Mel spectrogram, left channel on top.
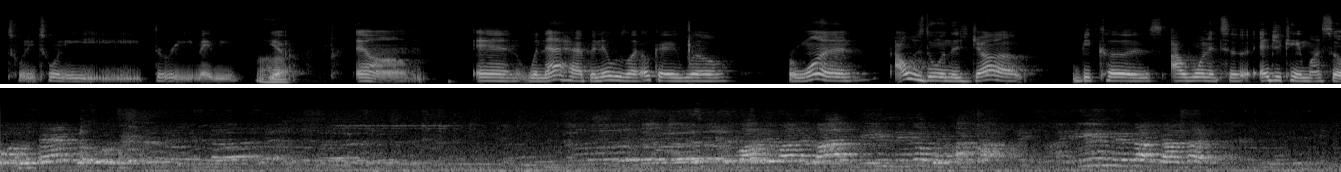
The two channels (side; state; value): both; different; correlation -0.01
